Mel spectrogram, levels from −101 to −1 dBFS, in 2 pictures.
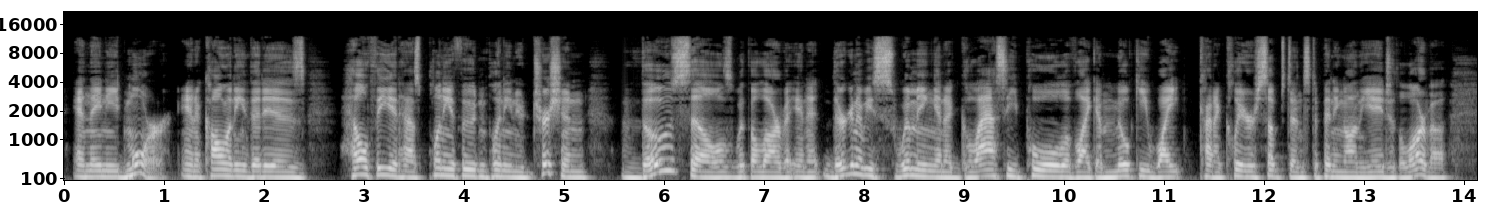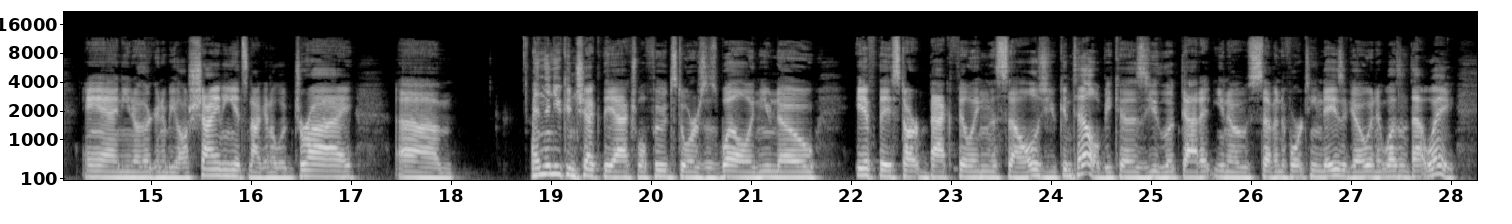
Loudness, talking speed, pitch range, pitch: -22 LUFS, 225 wpm, 125-145 Hz, 130 Hz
